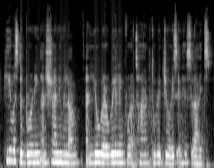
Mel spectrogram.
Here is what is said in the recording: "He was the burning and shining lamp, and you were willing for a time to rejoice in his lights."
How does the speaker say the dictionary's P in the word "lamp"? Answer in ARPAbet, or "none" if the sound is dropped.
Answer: none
